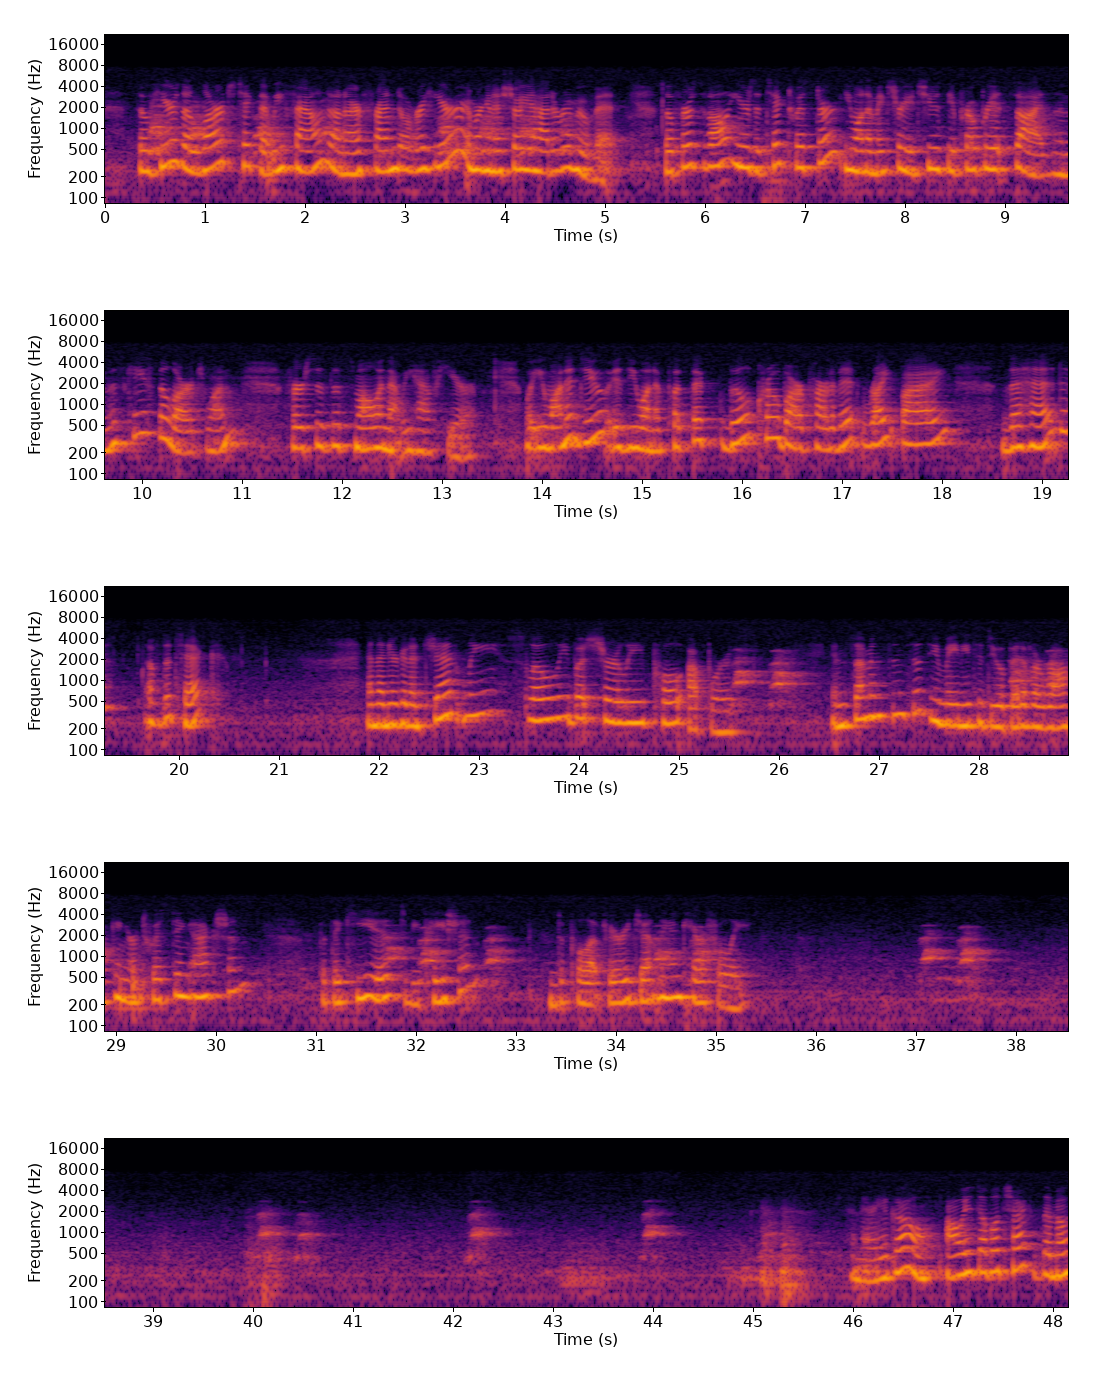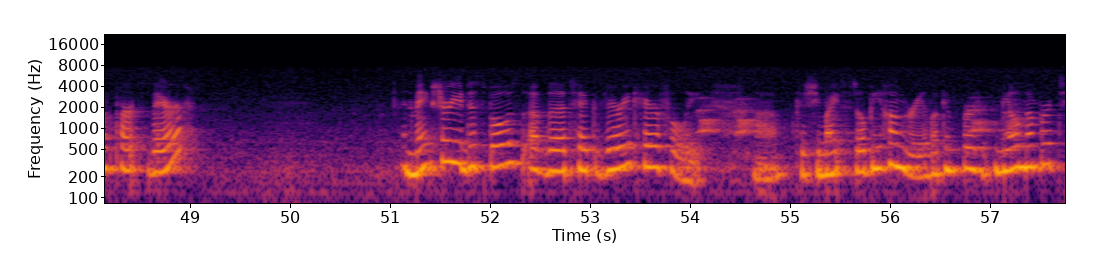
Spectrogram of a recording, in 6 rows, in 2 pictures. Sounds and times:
Speech: 0.3 - 20.5, 21.9 - 25.6, 26.5 - 30.4, 31.0 - 32.7, 33.3 - 35.4, 46.0 - 49.2, 51.1 - 57.7.

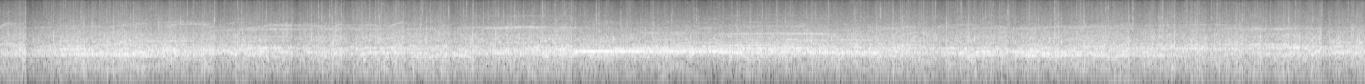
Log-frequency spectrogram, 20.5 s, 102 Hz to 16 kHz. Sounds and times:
Applause: 0.0 - 20.4
Crowd: 0.0 - 20.4.

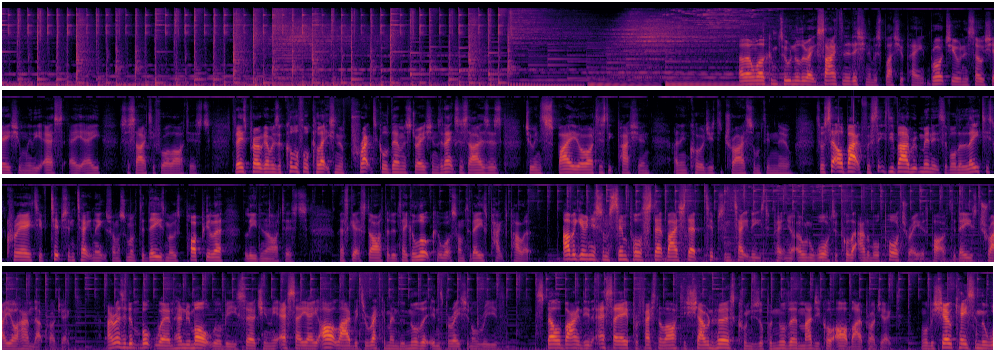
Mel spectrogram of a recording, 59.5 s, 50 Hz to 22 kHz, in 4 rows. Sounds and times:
Speech: 11.0 - 59.5.

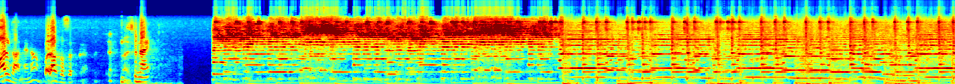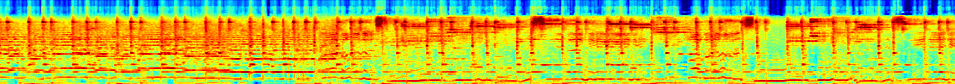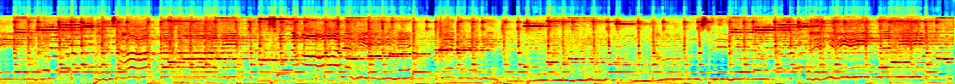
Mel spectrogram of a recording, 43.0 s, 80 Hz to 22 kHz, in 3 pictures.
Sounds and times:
Music: 3.2 - 42.9
Female singing: 19.1 - 42.9.

